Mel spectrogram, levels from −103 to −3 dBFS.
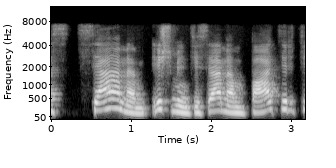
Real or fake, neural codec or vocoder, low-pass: real; none; 7.2 kHz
